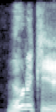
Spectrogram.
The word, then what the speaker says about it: Wernicke: lobe, and it's called Wernicke's area, named after the doctor who discovered it. Wernicke would probably be a better pronunciation.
